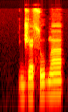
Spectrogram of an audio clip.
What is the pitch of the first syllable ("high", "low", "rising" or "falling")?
low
